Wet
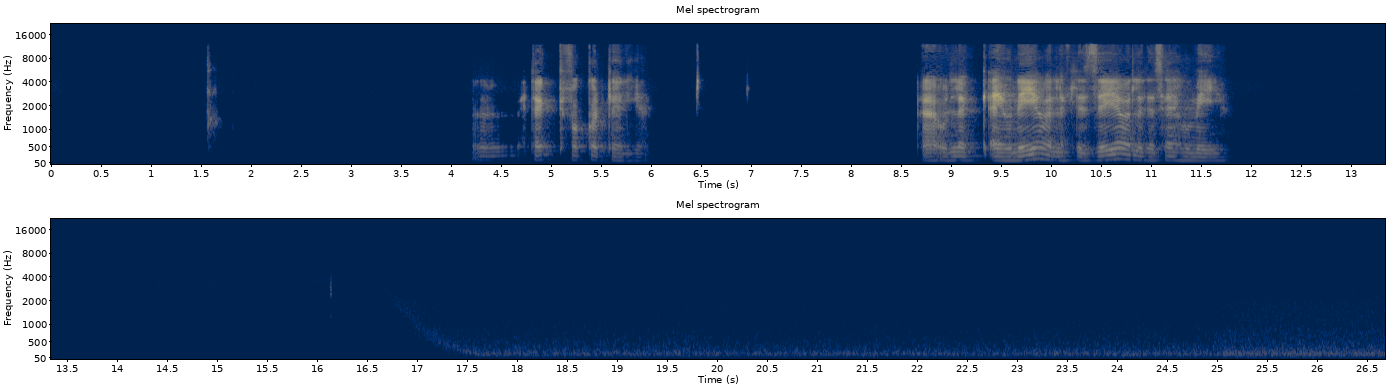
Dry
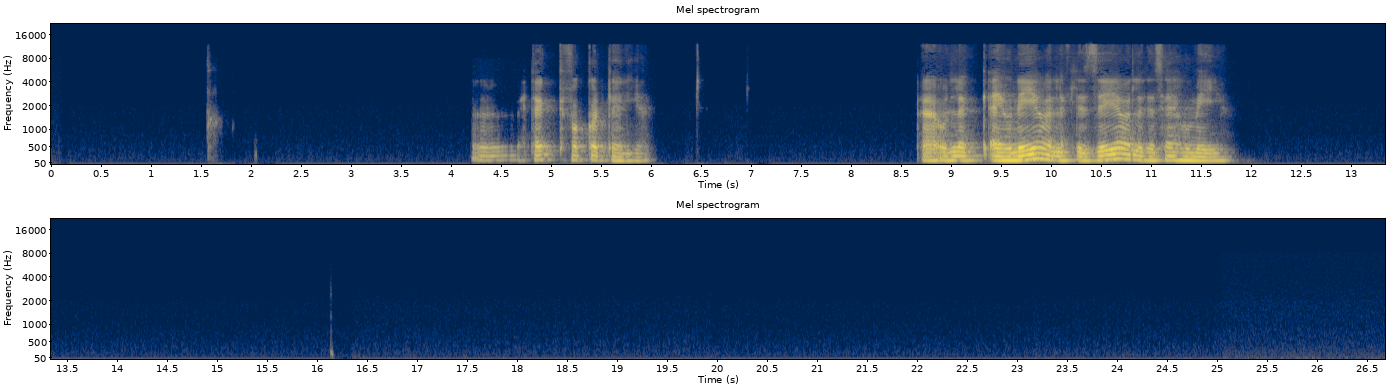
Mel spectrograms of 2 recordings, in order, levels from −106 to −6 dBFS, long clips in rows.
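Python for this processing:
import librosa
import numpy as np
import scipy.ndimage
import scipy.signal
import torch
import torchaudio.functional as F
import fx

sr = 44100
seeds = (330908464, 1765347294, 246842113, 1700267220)

y = fx.filter_sweep_highpass(x, sr, from_hz=3200.0, to_hz=150.0, start_s=16.62, end_s=17.61, q=2.5)
y = F.gain(torch.from_numpy(y), -6.5).numpy()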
